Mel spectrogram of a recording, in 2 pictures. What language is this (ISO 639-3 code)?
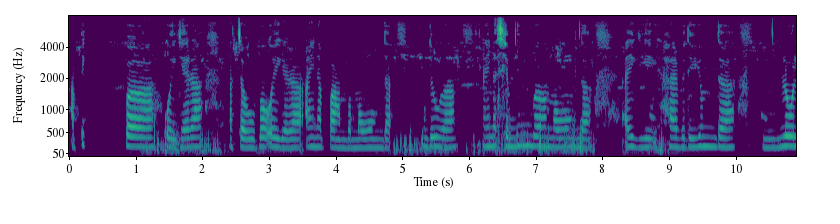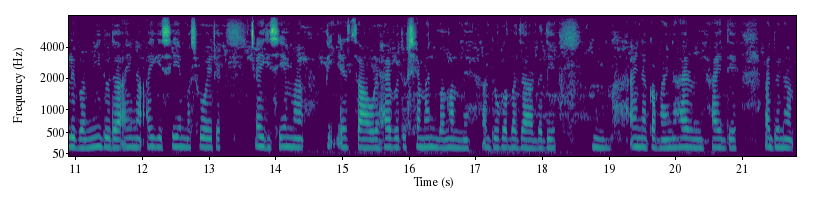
mni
